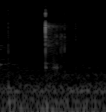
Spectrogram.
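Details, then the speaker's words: Pulmicort (budesonide) dry powder inhaler technique demonstration for asthma or COPD: base twisted one way, then back in the opposite direction, giving one sharp small click showing a dose is loaded. "But you twist it in opposite direction. You heard that tick that click."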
